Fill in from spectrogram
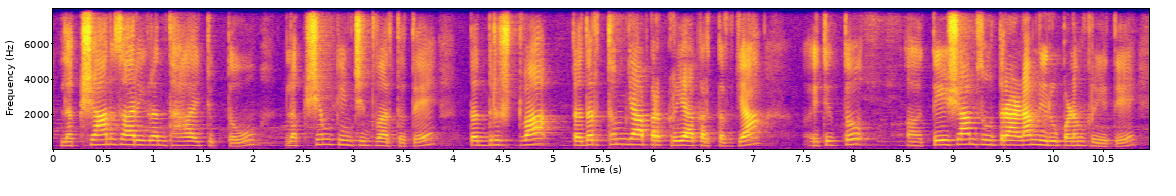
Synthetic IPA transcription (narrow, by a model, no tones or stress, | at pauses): lɐkʂaːnusaːɾiɡɾɐnt̪ʰaɦait̪juk̚t̪ɐw | lɐkʂjɐmkiɲt͡ʃid̪ʋɐɾt̪ʰɐt̪eː | t̪ɐd̪ɾuʂʈʋaːt̪ɐd̪ɐɾt̪ʰɐmjaːpɾɐkɾijaːkɐɾt̪ɐʋjaː | it̪juk̚t̪ɐw | t̪eːʃaːmsuːt̪ɾaːɳaːmniɾuːpɐɳɐmkɾijɐt̪eː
